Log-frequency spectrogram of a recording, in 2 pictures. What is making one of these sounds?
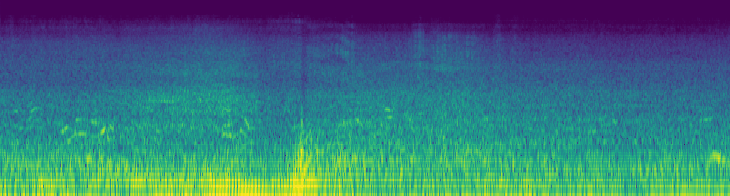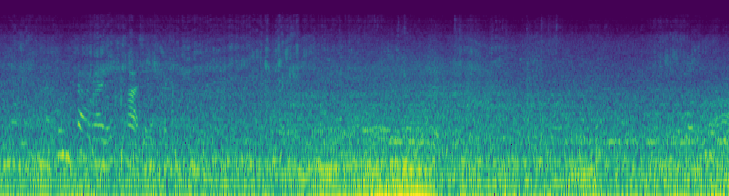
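Men and women chatter close by in a crowd.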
